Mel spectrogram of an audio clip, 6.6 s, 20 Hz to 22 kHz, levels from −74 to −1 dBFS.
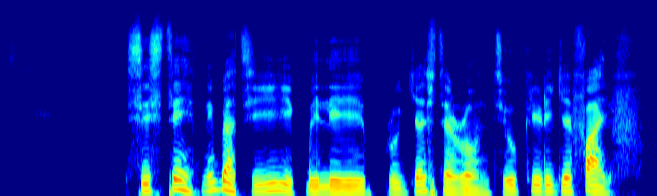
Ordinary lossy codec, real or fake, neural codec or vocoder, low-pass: none; fake; vocoder, 44.1 kHz, 128 mel bands, Pupu-Vocoder; 19.8 kHz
